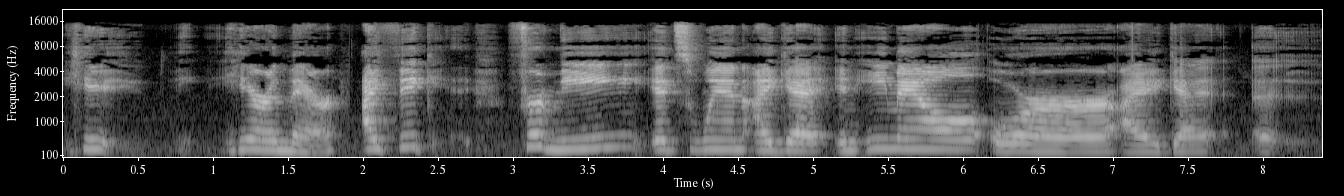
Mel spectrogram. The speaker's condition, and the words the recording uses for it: Stuttering. And I think that is the most important thing, because like my speech, like right now I am stuttering lots.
